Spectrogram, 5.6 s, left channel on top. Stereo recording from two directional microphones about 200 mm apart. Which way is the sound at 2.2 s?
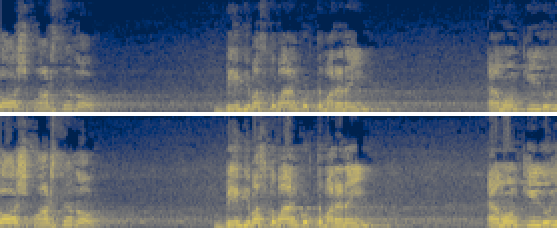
25° right (ahead or behind).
